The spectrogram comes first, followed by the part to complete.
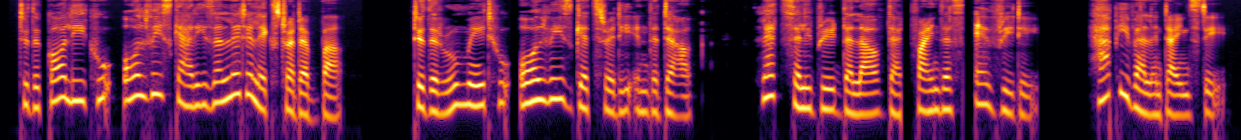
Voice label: English advertisement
